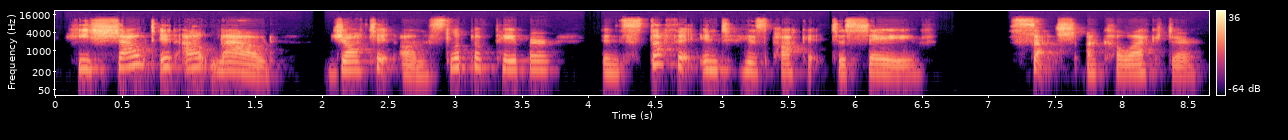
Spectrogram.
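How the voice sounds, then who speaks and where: Slow, expressive woman reading a storybook. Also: mid-range voice. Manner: deliberate, dramatic emphasis on words. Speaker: children's story reader.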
